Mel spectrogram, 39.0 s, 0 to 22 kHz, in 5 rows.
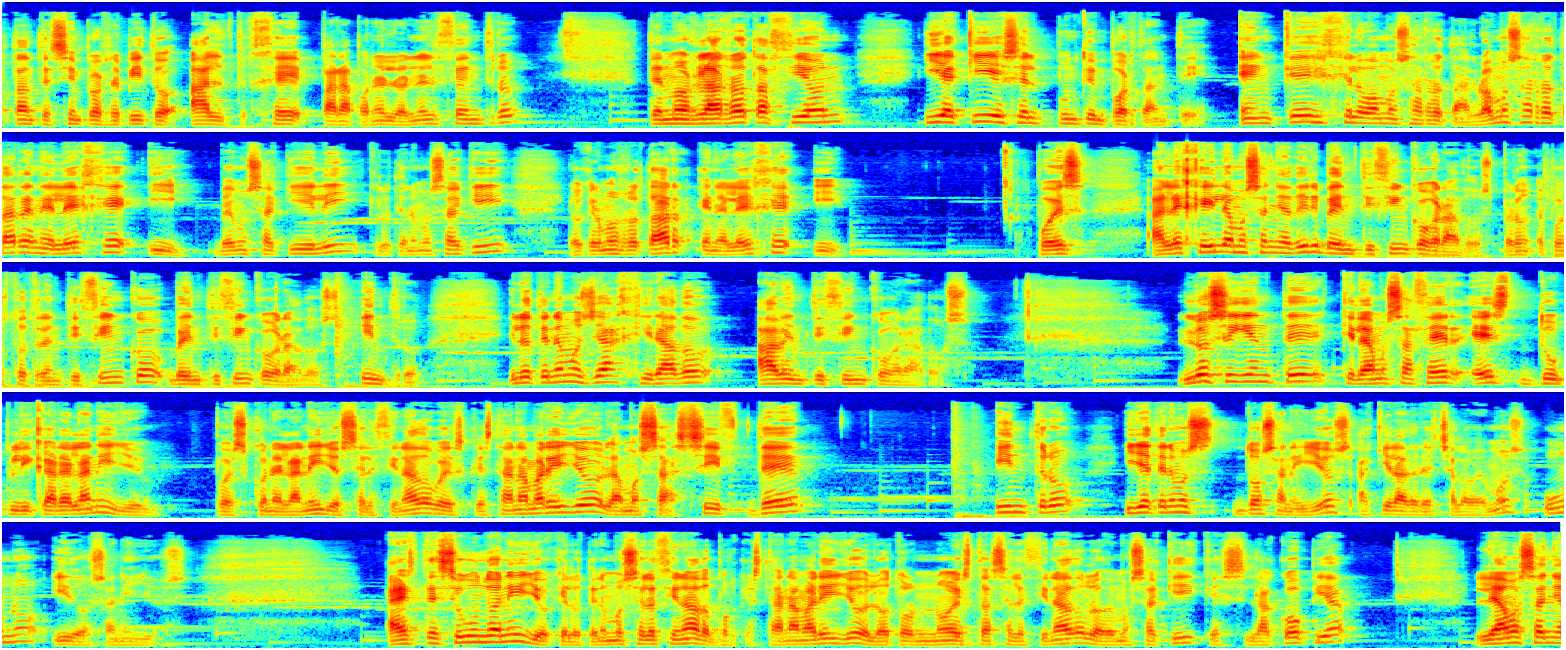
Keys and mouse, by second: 1.1 alt+g, 13.6-17.7 drag, 15.7 BackSpace, 27.1 shift+d.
